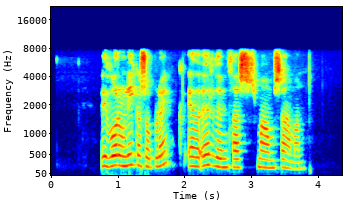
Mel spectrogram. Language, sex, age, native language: Icelandic, female, 20-29, Icelandic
